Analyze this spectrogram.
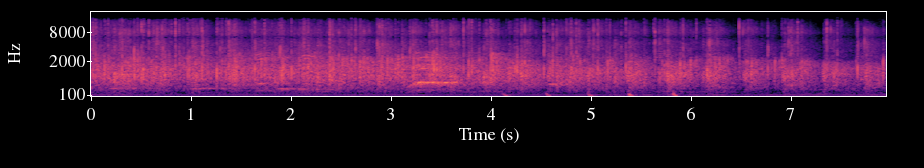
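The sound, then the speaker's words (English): A large crowd claps hands in sustained, dense applause, a steady wash of overlapping claps with murmured voices beneath and a few low thumps near the end. “Why don't you clap your hands this morning?”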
